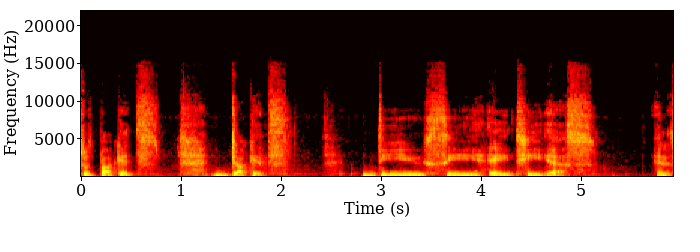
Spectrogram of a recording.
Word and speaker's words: ducats: The money in this game comes in coins called, rhymes with buckets, ducats. D-U-C-A-T-S. And it says it rhymes with buckets, so therefore it must be ducats.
